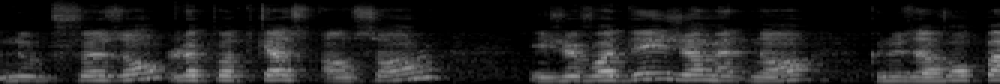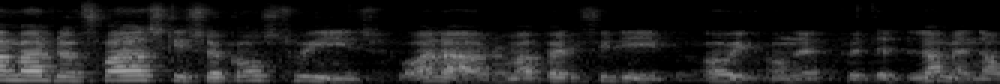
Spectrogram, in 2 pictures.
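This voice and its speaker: A Belgian man in his fifties teaches beginners French in a classroom, his high voice bright and forceful. Patient and unhurried, he repeats simple phrases while writing them down.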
